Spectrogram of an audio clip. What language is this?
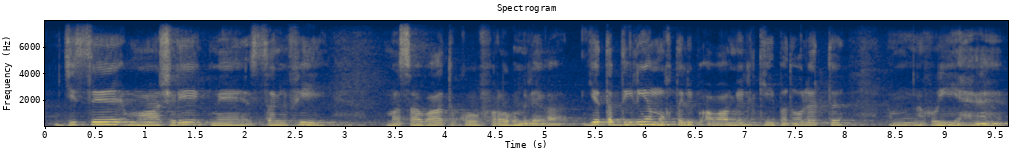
Urdu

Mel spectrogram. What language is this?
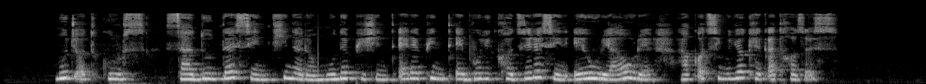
Mingrelian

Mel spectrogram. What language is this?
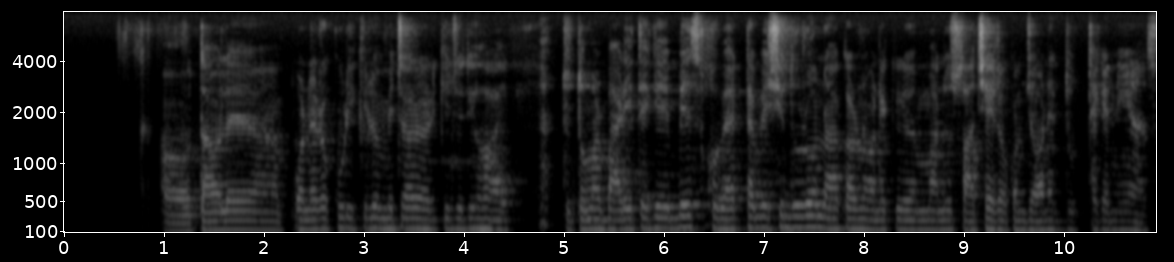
Bangla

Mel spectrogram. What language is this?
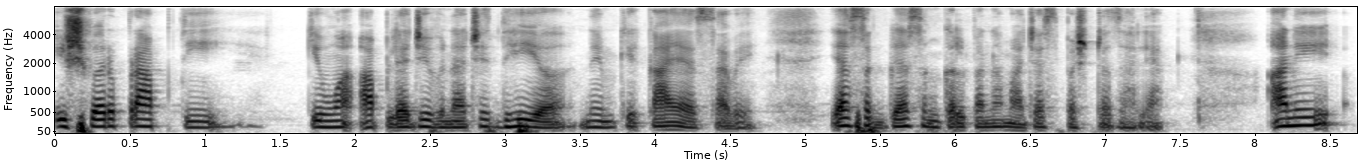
Marathi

